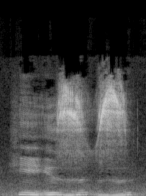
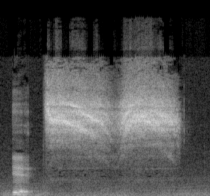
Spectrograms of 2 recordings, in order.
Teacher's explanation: is pronounced as a Z sound for he and she, and as an S sound for its. He's, Z sound, she's, Z sound, it's, S sound.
